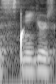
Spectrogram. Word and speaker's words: SNKRS: app that i use it's called the sneakers app it's spelled snkrs and it's created by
